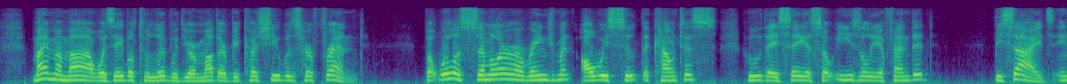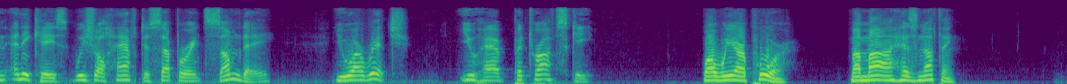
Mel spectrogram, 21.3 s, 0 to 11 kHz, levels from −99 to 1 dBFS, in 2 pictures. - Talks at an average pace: Yes, average, 145 wpm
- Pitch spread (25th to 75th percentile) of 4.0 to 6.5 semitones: No, average, 3.4 semitones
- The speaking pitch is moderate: Yes, medium, 160 Hz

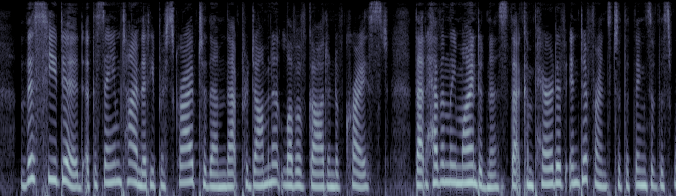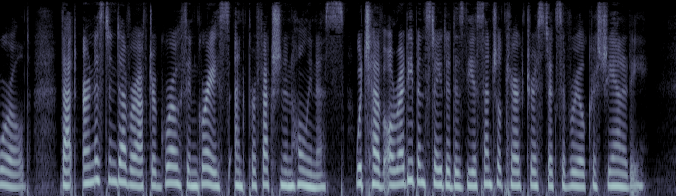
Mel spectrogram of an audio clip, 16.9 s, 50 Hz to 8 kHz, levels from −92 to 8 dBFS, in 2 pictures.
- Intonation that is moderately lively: Yes, average, 3.3 semitones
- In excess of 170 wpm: Yes, average, 195 wpm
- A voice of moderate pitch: No, high, 215 Hz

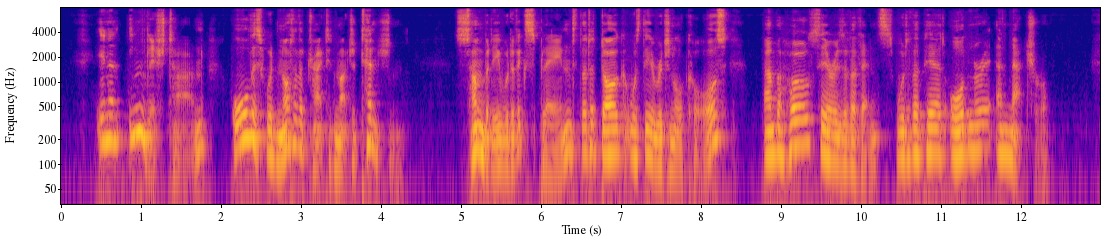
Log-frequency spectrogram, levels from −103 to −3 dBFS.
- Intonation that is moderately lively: No, wide, 6.0 semitones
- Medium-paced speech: Yes, average, 160 wpm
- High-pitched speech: No, low, 135 Hz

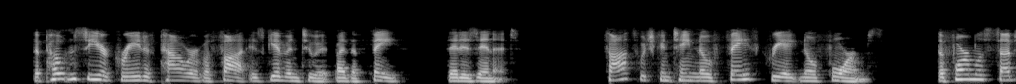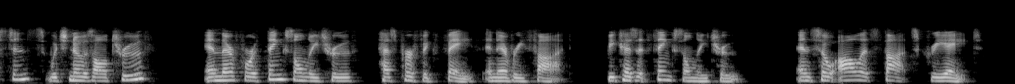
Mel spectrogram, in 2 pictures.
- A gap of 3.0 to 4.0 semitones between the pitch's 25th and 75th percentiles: Yes, average, 3.7 semitones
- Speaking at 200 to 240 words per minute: No, average, 165 wpm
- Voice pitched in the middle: Yes, medium, 175 Hz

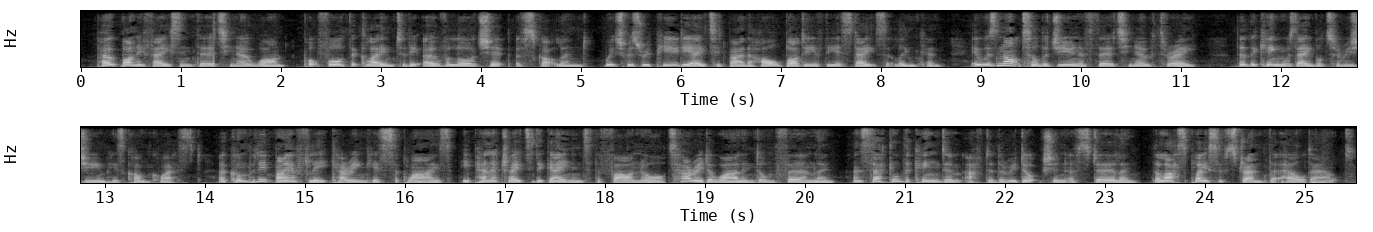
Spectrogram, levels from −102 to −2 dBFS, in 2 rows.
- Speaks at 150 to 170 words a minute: No, average, 185 wpm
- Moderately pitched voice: Yes, medium, 160 Hz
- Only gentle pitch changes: No, average, 4.2 semitones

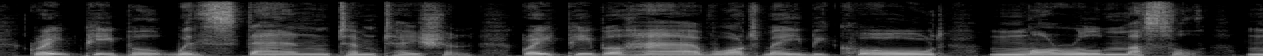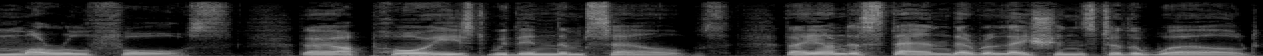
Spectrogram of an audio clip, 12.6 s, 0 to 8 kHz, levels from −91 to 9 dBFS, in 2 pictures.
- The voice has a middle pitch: Yes, medium, 150 Hz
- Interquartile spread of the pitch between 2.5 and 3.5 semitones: Yes, average, 2.9 semitones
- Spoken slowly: Yes, slow, 130 wpm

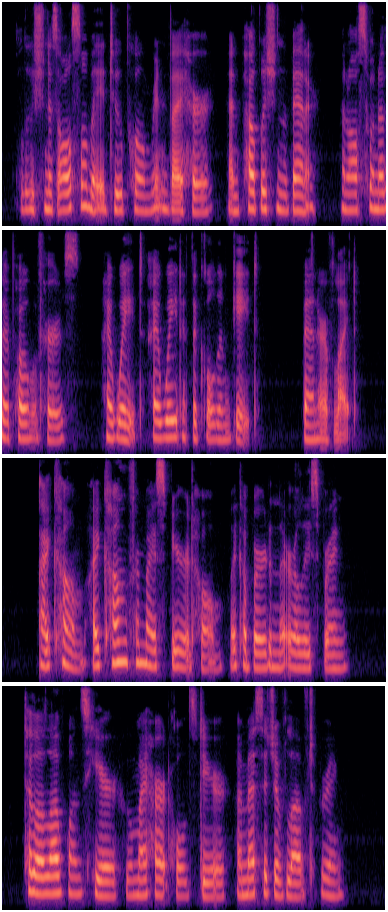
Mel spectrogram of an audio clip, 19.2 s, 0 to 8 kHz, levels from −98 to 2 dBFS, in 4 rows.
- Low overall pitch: No, high, 215 Hz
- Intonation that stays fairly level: Yes, narrow, 2.2 semitones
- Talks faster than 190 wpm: Yes, average, 200 wpm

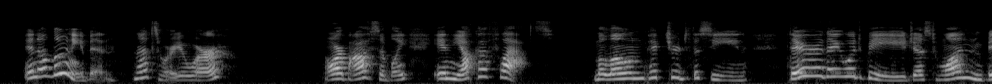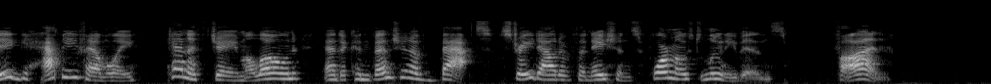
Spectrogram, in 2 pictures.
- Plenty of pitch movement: Yes, wide, 5.7 semitones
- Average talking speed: No, slow, 130 wpm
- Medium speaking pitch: No, very high, 250 Hz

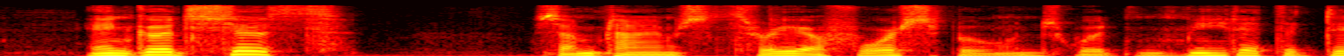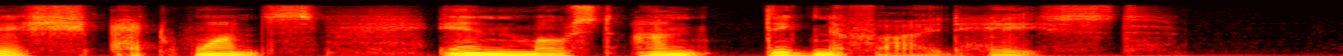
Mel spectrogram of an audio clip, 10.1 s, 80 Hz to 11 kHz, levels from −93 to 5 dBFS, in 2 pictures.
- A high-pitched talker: No, low, 105 Hz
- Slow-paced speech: Yes, slow, 115 wpm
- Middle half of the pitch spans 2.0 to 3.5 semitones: No, average, 5.0 semitones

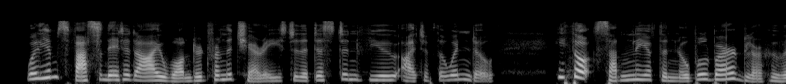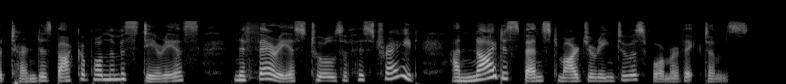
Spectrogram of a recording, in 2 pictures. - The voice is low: No, high, 195 Hz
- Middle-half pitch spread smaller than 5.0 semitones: No, wide, 5.6 semitones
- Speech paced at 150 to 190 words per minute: Yes, average, 165 wpm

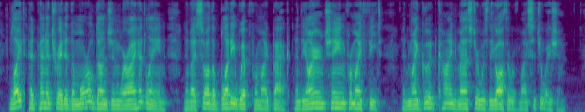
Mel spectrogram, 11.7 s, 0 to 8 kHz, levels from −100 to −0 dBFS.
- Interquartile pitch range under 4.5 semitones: Yes, average, 3.2 semitones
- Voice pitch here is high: No, low, 115 Hz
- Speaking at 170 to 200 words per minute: Yes, average, 185 wpm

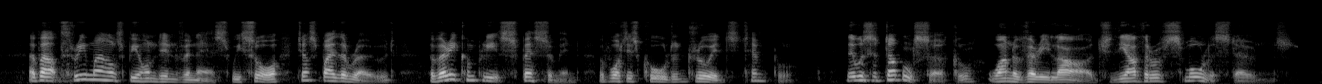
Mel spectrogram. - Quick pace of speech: No, average, 165 wpm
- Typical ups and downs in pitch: No, wide, 6.9 semitones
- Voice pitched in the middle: Yes, medium, 150 Hz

